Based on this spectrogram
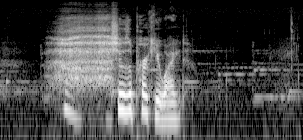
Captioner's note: sighs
